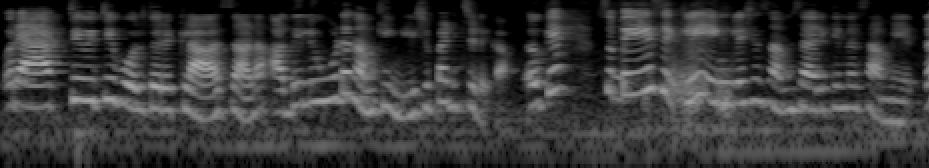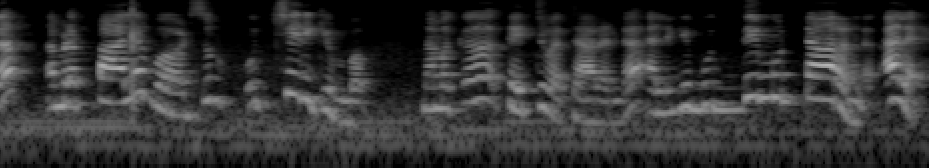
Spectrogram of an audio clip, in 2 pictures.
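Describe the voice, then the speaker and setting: A young woman from Kerala hosting a bilingual language lesson, teaching English pronunciation and repeating words slowly and carefully to model them. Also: high voice, very animated, a bit bright, slight background noise.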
